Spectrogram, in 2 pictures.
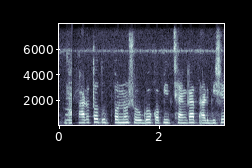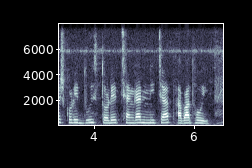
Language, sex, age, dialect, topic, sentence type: Bengali, female, 31-35, Rajbangshi, agriculture, statement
